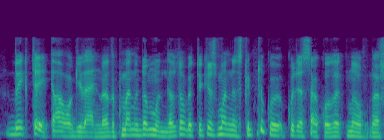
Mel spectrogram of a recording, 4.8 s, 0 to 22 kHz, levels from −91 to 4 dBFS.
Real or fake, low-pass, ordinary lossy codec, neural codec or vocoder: fake; 7.2 kHz; AAC, 48 kbps; codec, 24 kHz, 1 kbps, SNAC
